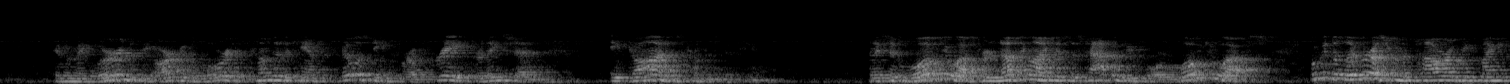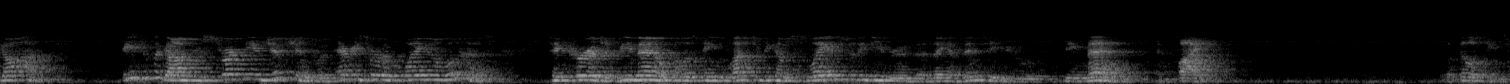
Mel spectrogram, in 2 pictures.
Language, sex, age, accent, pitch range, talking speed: English, male, 40-59, American, 140-190 Hz, 190 wpm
